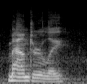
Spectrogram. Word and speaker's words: Manderley: How do you pronounce it? Mandalay or Mandalay? – Manderley. – Really? – Yeah, that's how I would pronounce it.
